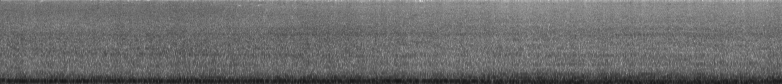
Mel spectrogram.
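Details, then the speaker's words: Chevy Nova at hot idle after thermostat replacement: steady, even low rumble with no ticks or rattles; sounds much quieter now, hoses look okay, everything hot and air pockets likely purged; an earlier noise may have been the grille. "sounds much quieter now so far the hoses look okay this is hot everything's hot so I think the air pockets are"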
